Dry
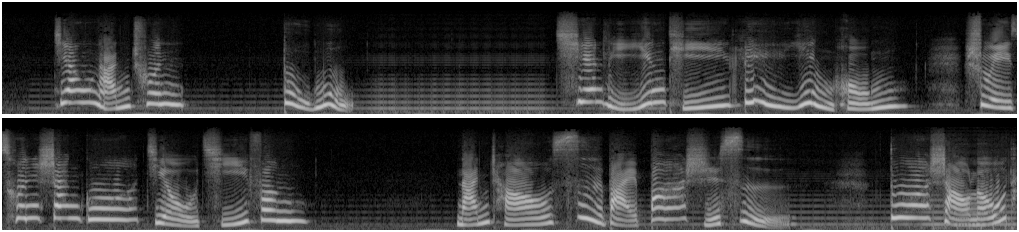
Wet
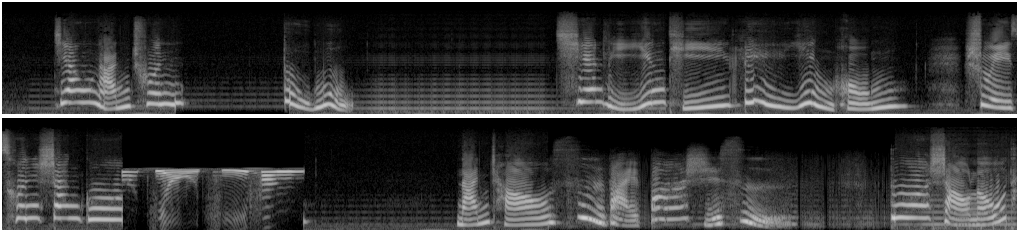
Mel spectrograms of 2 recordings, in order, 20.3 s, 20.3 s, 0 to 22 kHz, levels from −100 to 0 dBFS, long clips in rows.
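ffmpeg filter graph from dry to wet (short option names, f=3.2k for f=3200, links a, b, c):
-filter_complex "[0:a]asettb=1/sr,asplit=3[a][b][c];[a]atrim=end=1.734[d];[b]atrim=start=1.73:end=2.88,asetpts=PTS-STARTPTS,afade=t=in:d=0.004:c=qsin,afade=t=out:st=1.146:d=0.004:c=qsin,highpass=250,afreqshift=65[e];[c]atrim=start=2.876[f];[d][e]acrossfade=d=0.004:c1=hsin:c2=qsin[g];[g][f]acrossfade=d=0.004:c1=qsin:c2=hsin,asettb=1/sr,asplit=3[h][i][j];[h]atrim=end=11.354[k];[i]atrim=start=11.35:end=13.17,asetpts=PTS-STARTPTS,afade=t=in:d=0.004:c=qsin,afade=t=out:st=1.816:d=0.004:c=qsin,lowpass=f=2.9k:t=q:w=0.5098,lowpass=f=2.9k:t=q:w=0.6013,lowpass=f=2.9k:t=q:w=0.9,lowpass=f=2.9k:t=q:w=2.563,afreqshift=-3400,aecho=1:1:908:0.0794,atrim=end_sample=80262[l];[j]atrim=start=13.166[m];[k][l]acrossfade=d=0.004:c1=hsin:c2=qsin[n];[n][m]acrossfade=d=0.004:c1=qsin:c2=hsin,asettb=1/sr,asplit=3[o][p][q];[o]atrim=end=15.614[r];[p]atrim=start=15.61:end=19.08,asetpts=PTS-STARTPTS,afade=t=in:d=0.004:c=qsin,afade=t=out:st=3.466:d=0.004:c=qsin,flanger=delay=17:depth=5.4:speed=1.2,aeval=exprs='val(0)*gte(abs(val(0)),0.00168)':c=same,highpass=140,equalizer=f=140:t=q:w=4:g=7,equalizer=f=270:t=q:w=4:g=8,equalizer=f=470:t=q:w=4:g=7,equalizer=f=2k:t=q:w=4:g=3,lowpass=f=5.2k:w=0.5412,lowpass=f=5.2k:w=1.3066[s];[q]atrim=start=19.076[t];[r][s]acrossfade=d=0.004:c1=hsin:c2=qsin[u];[u][t]acrossfade=d=0.004:c1=qsin:c2=hsin"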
